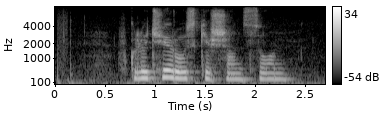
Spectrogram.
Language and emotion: Russian, neutral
